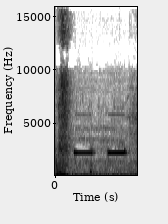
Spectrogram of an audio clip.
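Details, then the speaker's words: Prevost bus in accessory position, high-beam stalk pulled three times: two steady quarter-second high beeps signalling exterior light check mode for pre-trip walk-around, including backup lights and backup horn. "That puts the bus in a light check mode. You hear the beeping. That tells you that it's checking all of the lights."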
